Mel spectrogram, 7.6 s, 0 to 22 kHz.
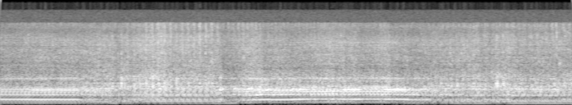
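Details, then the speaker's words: Kawasaki 550 motorcycle at startup before warm-up, uneven stumbling beat about four per second, definitely missing; severe miss worse when cold, lacking power, short runs foul plugs. "no it's definitely a Miss it's not really really happy at all"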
